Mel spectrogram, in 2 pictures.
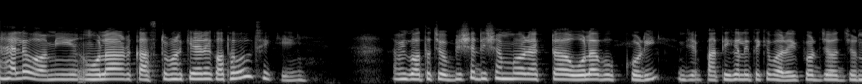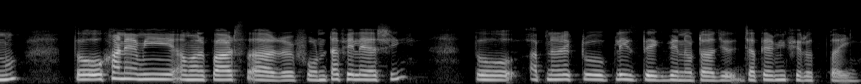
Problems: none marked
